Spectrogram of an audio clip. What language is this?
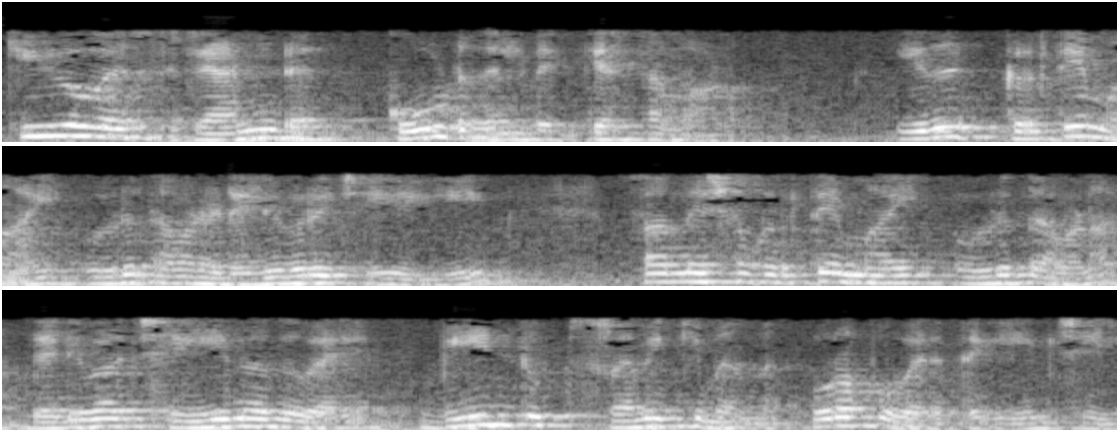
Malayalam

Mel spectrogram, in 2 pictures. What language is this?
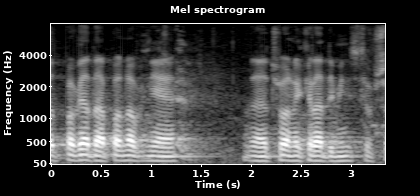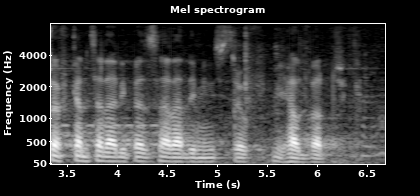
Polish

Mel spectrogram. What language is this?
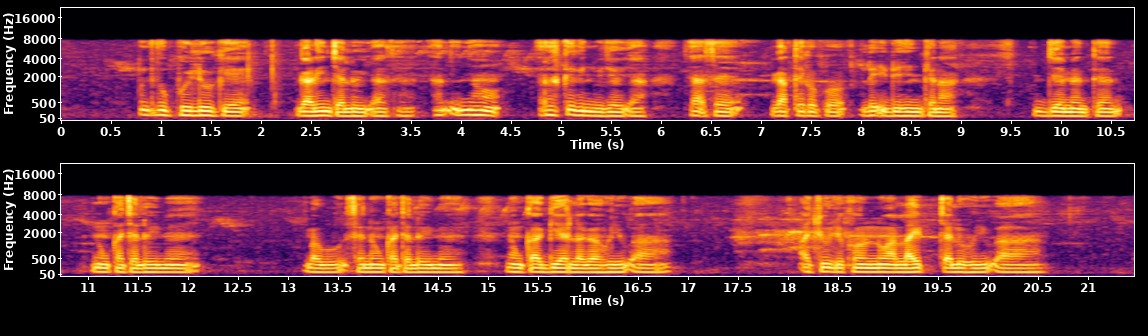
Santali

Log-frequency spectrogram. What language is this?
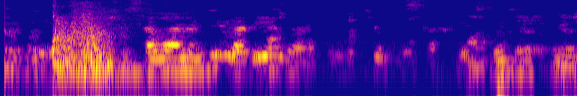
Kinyarwanda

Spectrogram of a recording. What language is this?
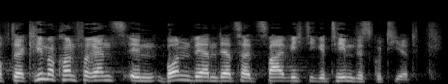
German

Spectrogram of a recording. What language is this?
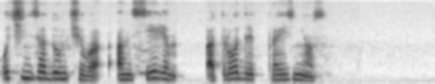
Russian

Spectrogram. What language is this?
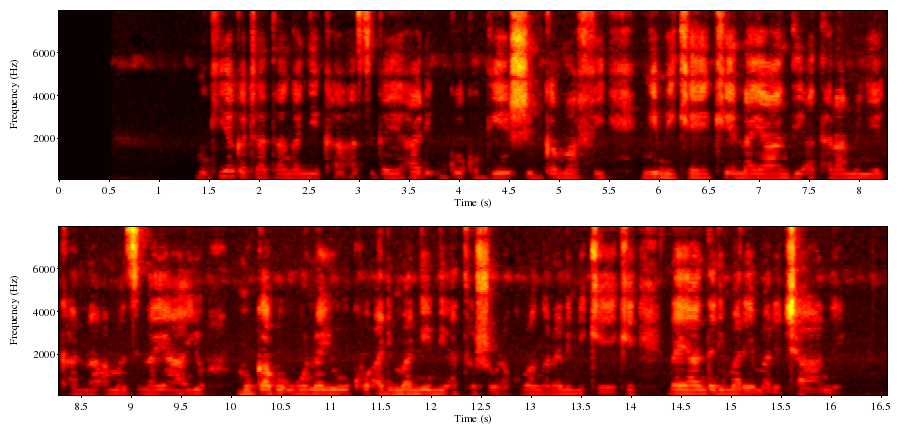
Rundi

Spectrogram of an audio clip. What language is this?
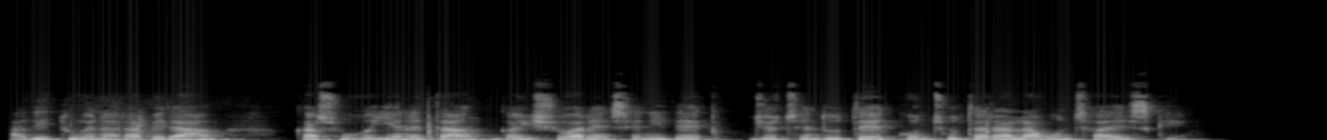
Basque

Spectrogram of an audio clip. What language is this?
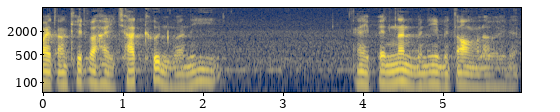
Thai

